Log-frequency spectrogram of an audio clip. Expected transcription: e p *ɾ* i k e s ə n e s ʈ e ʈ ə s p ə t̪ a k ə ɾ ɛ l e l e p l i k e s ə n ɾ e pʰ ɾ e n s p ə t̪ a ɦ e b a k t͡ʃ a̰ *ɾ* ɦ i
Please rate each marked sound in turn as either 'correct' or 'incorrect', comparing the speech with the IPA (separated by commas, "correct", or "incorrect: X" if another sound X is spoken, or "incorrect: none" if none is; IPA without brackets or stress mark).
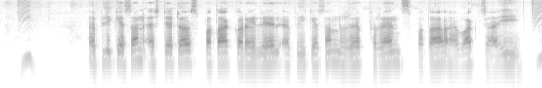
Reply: incorrect: l, incorrect: none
